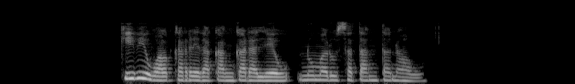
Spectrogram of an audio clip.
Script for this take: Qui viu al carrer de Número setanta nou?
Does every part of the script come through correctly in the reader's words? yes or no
no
